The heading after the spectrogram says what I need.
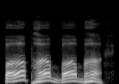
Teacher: हे तर ओठ मिटल्याशिवाय बोलताच येत नाहीत म्हणून ते झाले ओष्ठ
